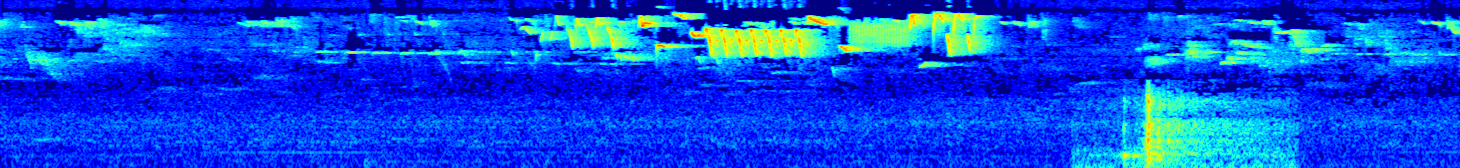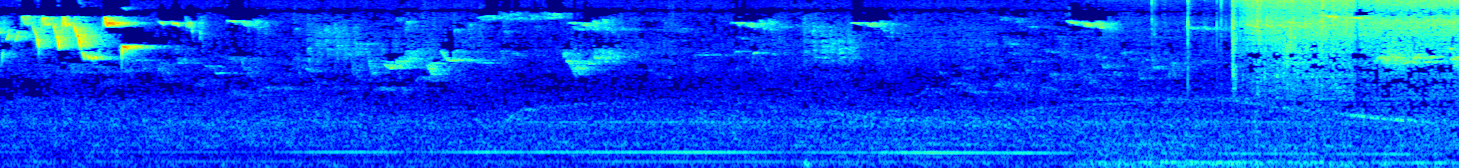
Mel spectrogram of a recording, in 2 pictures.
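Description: Small birds chirping and twittering in the background, with a short loud rushing noise about halfway through. Near the end a steady hiss starts as chopped onions go into the hot pan and begin to sizzle.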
